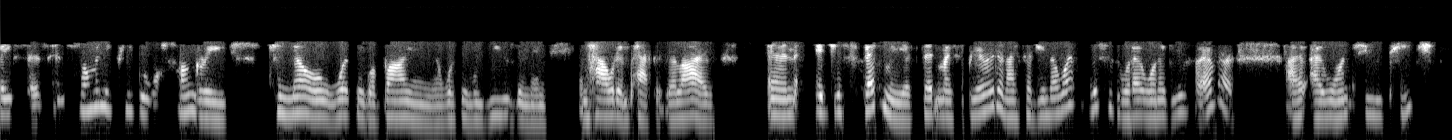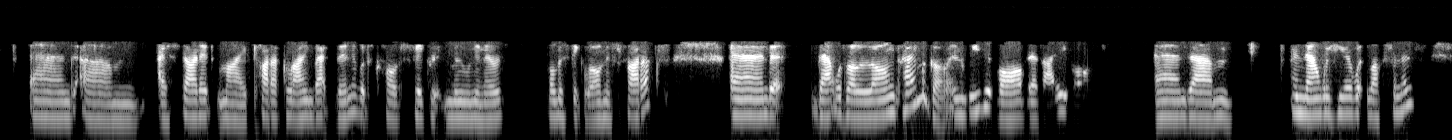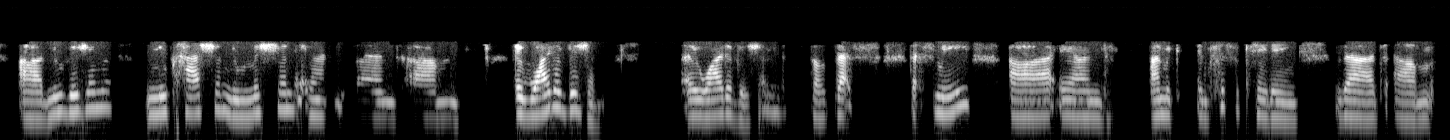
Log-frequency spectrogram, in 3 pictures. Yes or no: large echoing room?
no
